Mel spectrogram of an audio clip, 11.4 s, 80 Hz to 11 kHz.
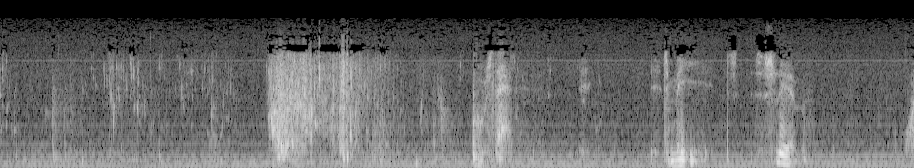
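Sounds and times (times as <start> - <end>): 
water sloshing and splashing as a person wading up a creek stumbles: 1.0 - 6.1
speech: 8.4 - 8.9, 9.7 - 10.0.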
